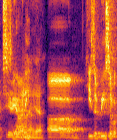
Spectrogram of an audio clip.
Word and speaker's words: Sirianni: Nick Sirianni. Sirianni.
